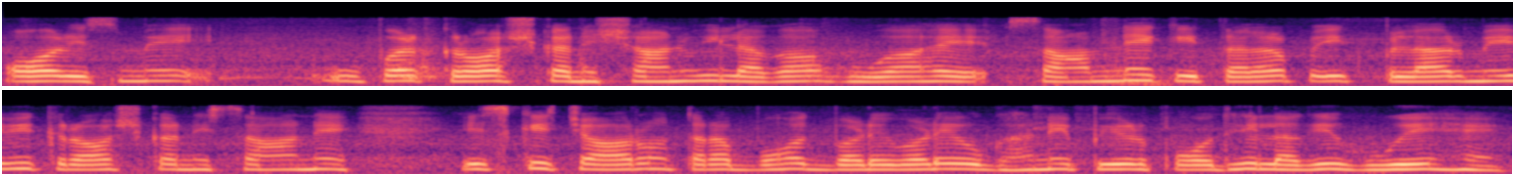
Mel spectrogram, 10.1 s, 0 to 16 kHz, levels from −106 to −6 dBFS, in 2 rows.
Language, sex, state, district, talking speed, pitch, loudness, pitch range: Hindi, female, Chhattisgarh, Sukma, 185 wpm, 220 Hz, -21 LUFS, 210-225 Hz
